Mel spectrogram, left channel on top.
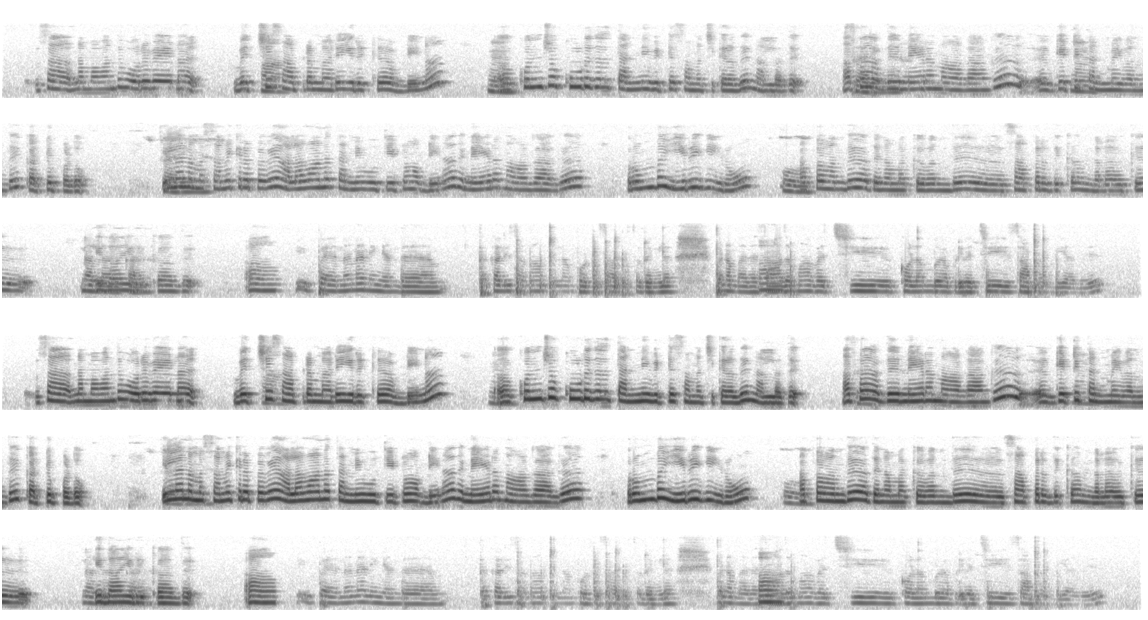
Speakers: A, on the right; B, on the left.
A: ச நம்ம வந்து ஒருவேளை வெச்சி
B: ஆ
A: சாப்பற மாரி இருக்கு அப்டின்னா
B: ம்
A: ஆ கொஞ்ச கூடுதல் தண்ணி விட்டு சமைச்சுக்கிறது நல்லது அப்ப
B: சரிங்க
A: அது நேரமாக ஆக கெட்டித்தன்மை
B: ம்
A: வந்து கட்டுப்படும்
B: சரிங்க
A: இல்ல நம்ம சமைக்கிற இப்பவே அளவான தண்ணி ஊத்திட்டோ அப்டின்னா அது நேரம் ஆக ஆக ரொம்ப இறுவிரு
B: ஓ
A: அப்ப வந்து அது நமக்கு வந்து சாப் அறதுக்கு அந்த அளவுக்கு
B: நல்லாருக்கா
A: இதா இருக்காது ஆ
B: இப்போ என்னன்னா நீங்கள் அந்த தக்காளி சாதாம் அப்டிலாம் போட்டு சாப்பிட சொல்றீங்கள இப்போ நம்ம அத
A: ஆ
B: சாதமாக வச்சி கொழம்பு அப்டி வச்சி சாப் சாப்பிட முடியாது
